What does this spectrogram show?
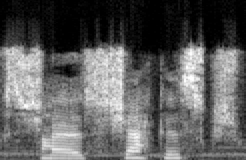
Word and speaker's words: Shakas: of your human letters, something like Shakas with a very strong pronunciation of the SH and K sounds.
